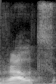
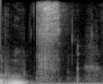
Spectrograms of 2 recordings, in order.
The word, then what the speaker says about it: routes: to go back to routes or roots or however you pronounce it whether um you like British English or American English and what we want to do here is just say router.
